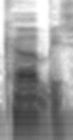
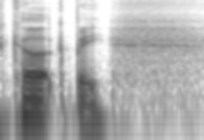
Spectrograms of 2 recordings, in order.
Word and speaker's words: Kirkby: for example most obviously there's a lot of kirby's in yorkshire which you might pronounce phonetically as kirkby kirby moorside and and one of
